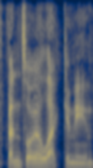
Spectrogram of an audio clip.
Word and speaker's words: benzoylecgonine: Okay, so we've looked up the pronunciation, everyone. It's benzoylecgonine, so I was very close.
